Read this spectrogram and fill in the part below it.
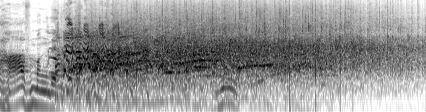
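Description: An audience claps and cheers.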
